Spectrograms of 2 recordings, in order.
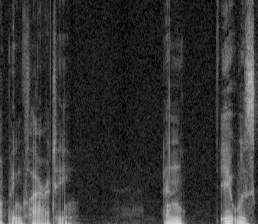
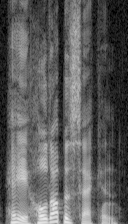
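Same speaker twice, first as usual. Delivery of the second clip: higher, louder shout after her; 7 semitones higher, 5 dB louder than usual. A narrator's reading. Lyra shouts after the departing Octavia, high and loud. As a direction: call after someone walking away. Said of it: "a second shout followed after her".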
